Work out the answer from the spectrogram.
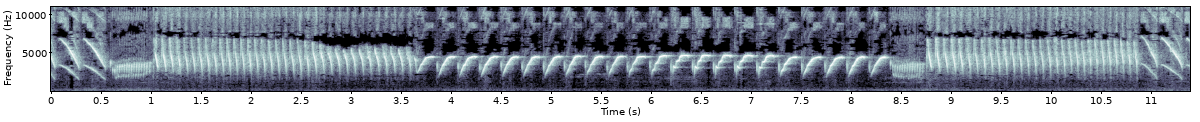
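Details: Belgian canary singing clean, clear phrases for training young birds: falling sweeps, a dense fast buzzy trill, a long run of rhythmic rising-falling notes, then the buzzy trill returns and ends with sweeping notes.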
